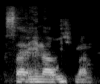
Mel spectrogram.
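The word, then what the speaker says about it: Sarina Wiegman: And I think now they've, like, obviously Serena Wiegmann. Yeah, why am I even pronouncing that as if I don't speak Dutch? Like, I really pronounce that like in English, but it's like Serena Wiegmann.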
